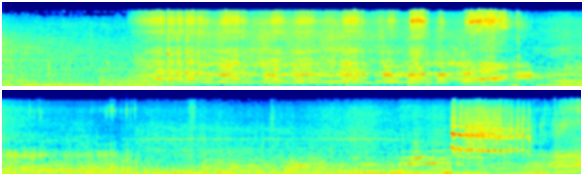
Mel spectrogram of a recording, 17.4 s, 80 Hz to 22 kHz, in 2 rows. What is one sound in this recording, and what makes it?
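A V8 muscle car engine revs hard.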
